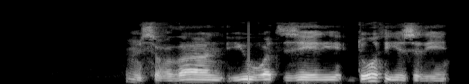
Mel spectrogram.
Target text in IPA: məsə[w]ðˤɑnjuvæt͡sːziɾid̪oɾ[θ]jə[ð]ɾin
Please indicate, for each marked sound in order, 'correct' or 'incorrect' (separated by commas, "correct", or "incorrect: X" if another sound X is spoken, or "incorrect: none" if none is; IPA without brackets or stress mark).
incorrect: v, correct, incorrect: z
